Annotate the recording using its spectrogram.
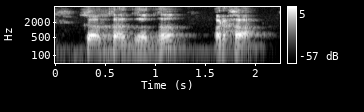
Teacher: क ख ग घ और ह, इनका उच्चारण स्थान कंठ है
